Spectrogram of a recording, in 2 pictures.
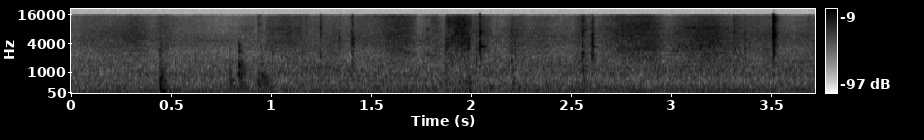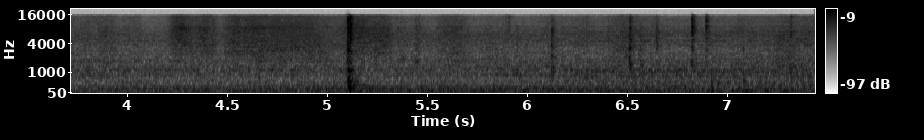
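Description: Mini Countryman diesel engine idling, heard from inside the cabin as a steady low rumble, with a few sharp clicks, the loudest about five seconds in.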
